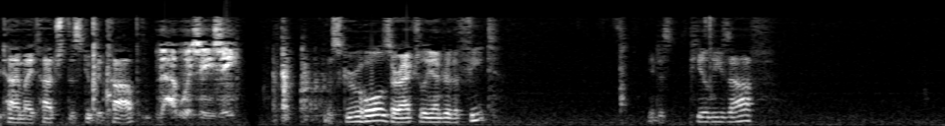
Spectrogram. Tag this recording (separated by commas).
Speech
